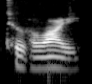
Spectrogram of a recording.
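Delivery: ordinary talk, nothing marked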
